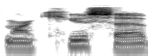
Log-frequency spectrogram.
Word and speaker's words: Marcuse: herbert marcuse and i i think i've heard it pronounced marcusa but i'm just going to say herbert marcuse and it's interesting he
